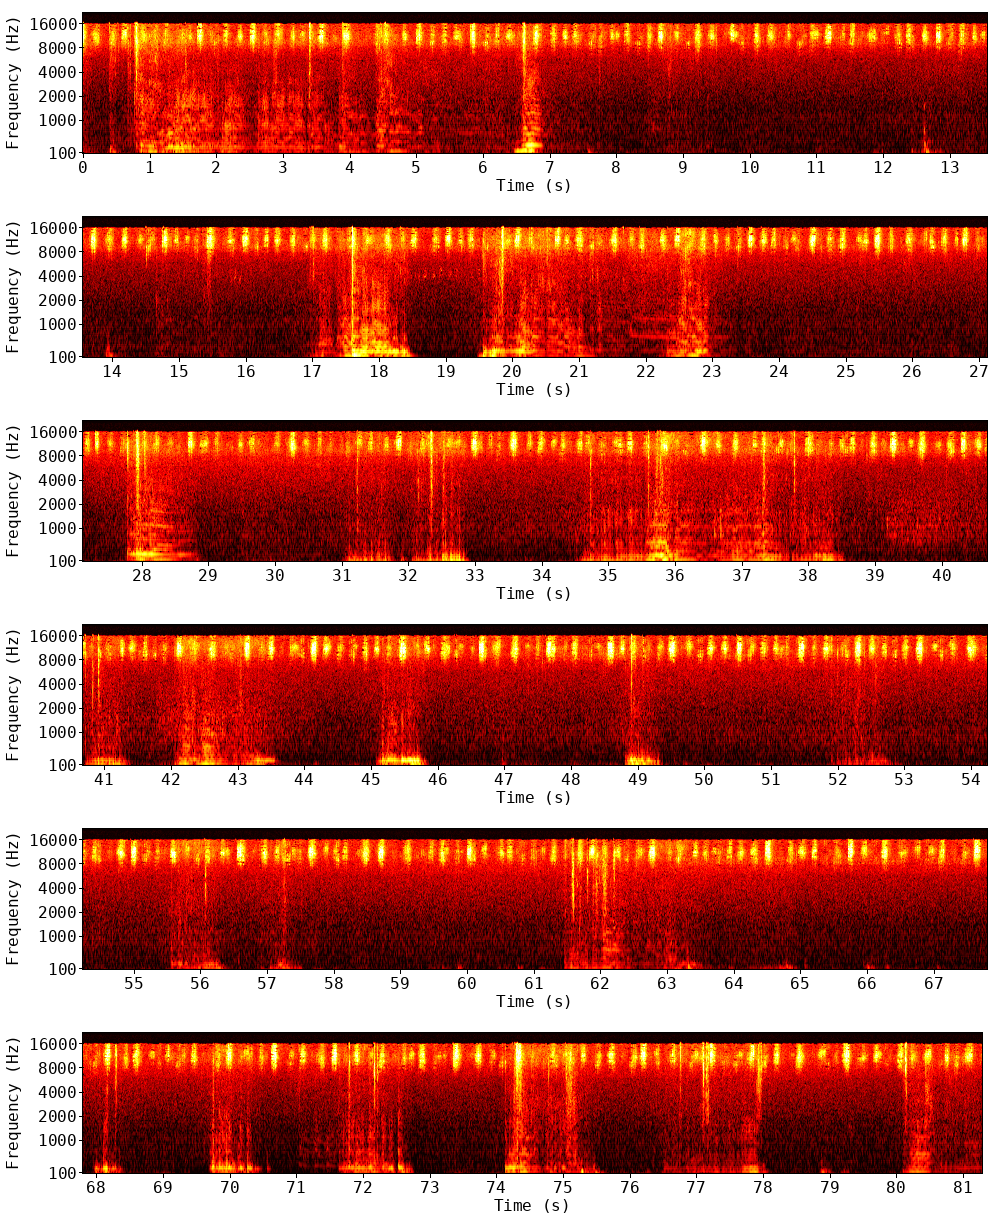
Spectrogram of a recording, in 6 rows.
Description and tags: Bumblebees in garden, calm wind, crickets in background 1,21min
I captured three bumblebees buzzing around a flower in a garden, calm wind and crickets in background.
ambience, bumblebee, buzzing, calm, crickets, finland, flower, garden, insects, summer, wind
